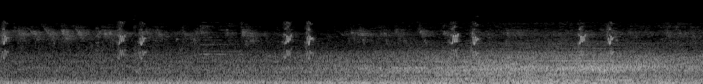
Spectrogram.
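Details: Yellow-vented bulbul at a nest outside a window, fledgling stage: short, high chirps in quick pairs, repeated every second or so, over a steady low rumble.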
